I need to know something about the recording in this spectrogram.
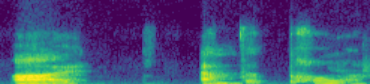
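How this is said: The stress is on "poem".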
